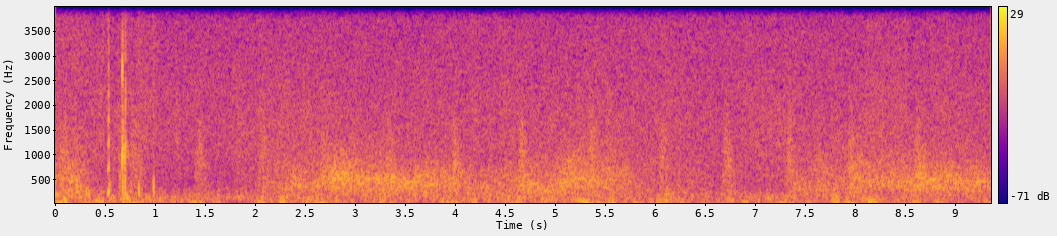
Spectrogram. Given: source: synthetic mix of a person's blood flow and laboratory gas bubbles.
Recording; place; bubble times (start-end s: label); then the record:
Doppler ultrasound of blood flow; subclavian vein
0.00-0.37 s: bubbles
0.49-0.59 s: bubbles
0.61-0.89 s: bubbles
0.96-1.02 s: bubbles
From the record:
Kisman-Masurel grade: 223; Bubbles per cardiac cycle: several, 3 to 8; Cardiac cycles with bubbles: 10 to 50%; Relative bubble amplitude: loud (0.450 to 0.775); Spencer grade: 2 (many but less than half of the cardiac periods contain bubble signals, singularly or in groups); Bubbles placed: anywhere in the cardiac cycle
